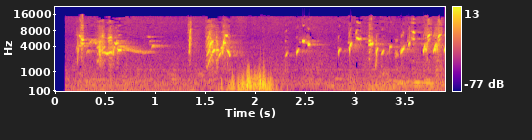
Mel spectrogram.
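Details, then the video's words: Wild European goldfinch singing together with a canary: bright, high twittering phrases, quick chirps and short rising slurs, broken by a brief lower rustling burst midway, then rapid clipped notes. "حسون خلوي و كناري في أجمل السلاكة"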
